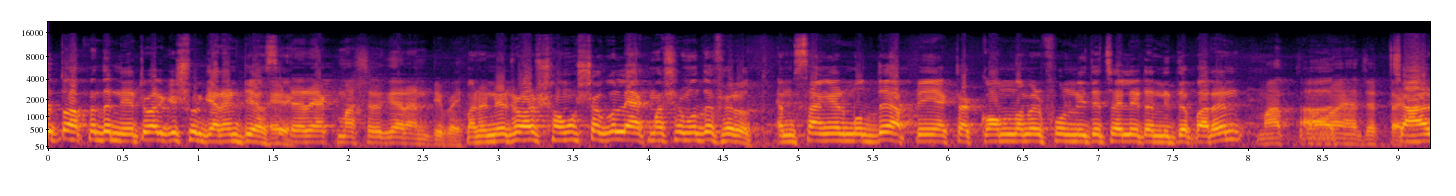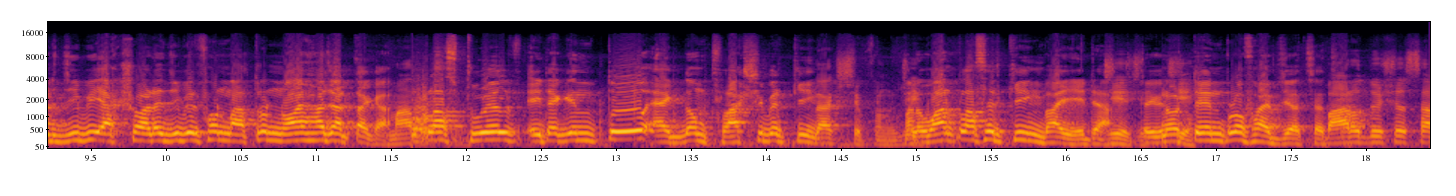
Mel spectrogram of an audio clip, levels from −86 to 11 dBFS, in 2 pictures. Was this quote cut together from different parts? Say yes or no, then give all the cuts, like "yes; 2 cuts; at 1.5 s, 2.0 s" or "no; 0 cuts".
yes; 3 cuts; at 4.9 s, 11.7 s, 16.6 s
